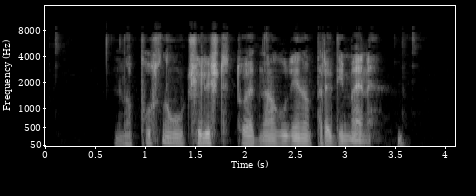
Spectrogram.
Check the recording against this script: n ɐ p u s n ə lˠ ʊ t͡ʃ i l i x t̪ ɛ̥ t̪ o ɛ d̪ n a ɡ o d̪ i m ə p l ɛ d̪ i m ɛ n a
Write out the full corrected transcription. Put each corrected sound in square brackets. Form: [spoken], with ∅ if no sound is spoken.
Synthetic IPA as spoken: n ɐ p u s n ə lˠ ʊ t͡ʃ i l i [ʃ] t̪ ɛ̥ t̪ o ɛ d̪ n a ɡ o d̪ i [n] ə p [ɾ] ɛ d̪ i m ɛ n [ɛ]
